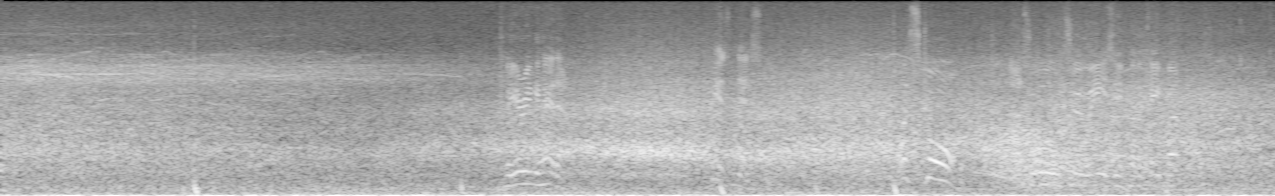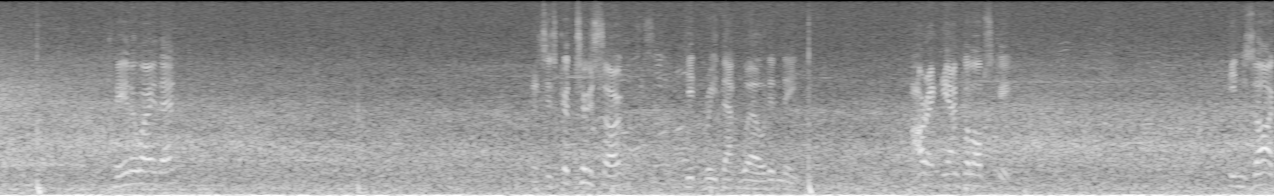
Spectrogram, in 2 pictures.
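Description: A stadium crowd cheers and roars steadily throughout.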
